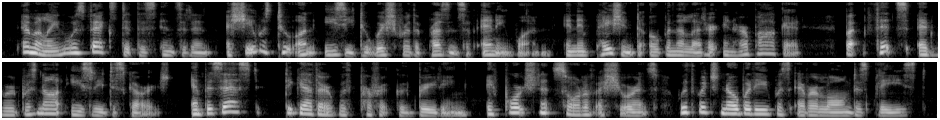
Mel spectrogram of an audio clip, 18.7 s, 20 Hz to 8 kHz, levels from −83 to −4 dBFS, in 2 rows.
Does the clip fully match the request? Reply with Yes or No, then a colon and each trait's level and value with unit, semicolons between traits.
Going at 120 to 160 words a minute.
No: average, 175 wpm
